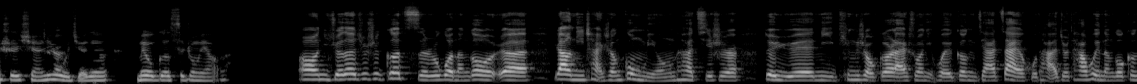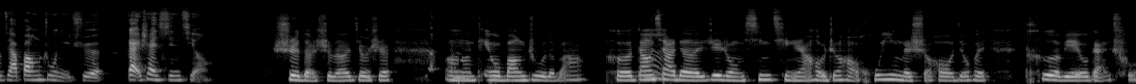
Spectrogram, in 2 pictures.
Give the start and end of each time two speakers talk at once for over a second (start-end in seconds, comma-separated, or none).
none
